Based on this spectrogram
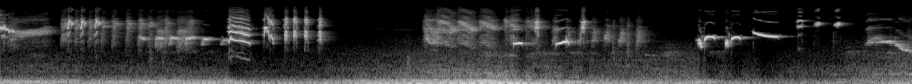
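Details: Caged orange-headed thrush in Bali, Indonesia, singing bursts of rapid, varied high notes: buzzy trills, sharp chips and clear whistled phrases, separated by short pauses, over a low steady background hum.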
